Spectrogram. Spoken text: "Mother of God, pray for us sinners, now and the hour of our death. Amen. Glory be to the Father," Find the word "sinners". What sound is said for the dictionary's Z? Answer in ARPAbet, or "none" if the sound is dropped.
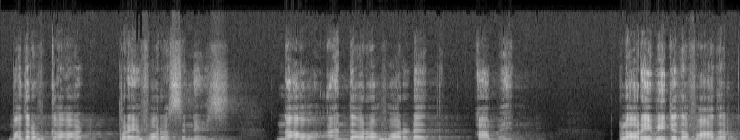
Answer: S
